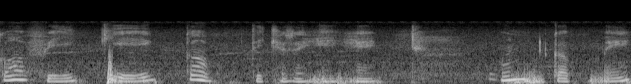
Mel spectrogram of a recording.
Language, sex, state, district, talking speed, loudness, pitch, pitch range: Hindi, male, Gujarat, Gandhinagar, 85 wpm, -20 LUFS, 145 Hz, 135-205 Hz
